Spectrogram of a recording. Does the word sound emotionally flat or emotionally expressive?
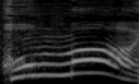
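expressive. It is said with strong, natural emotion. The speaker calls it right. "엄마 이렇게 얘기하지"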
